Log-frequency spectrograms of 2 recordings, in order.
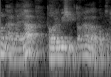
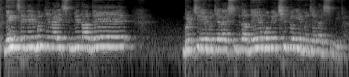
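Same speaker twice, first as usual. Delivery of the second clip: loud, high sustained cry to the Lord; wailing prayer at full voice; 10 semitones higher, 6 dB louder than usual. Acted. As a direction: shout your desperate plea on a high held pitch. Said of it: "예수님께 나와서 소리 질러야".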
